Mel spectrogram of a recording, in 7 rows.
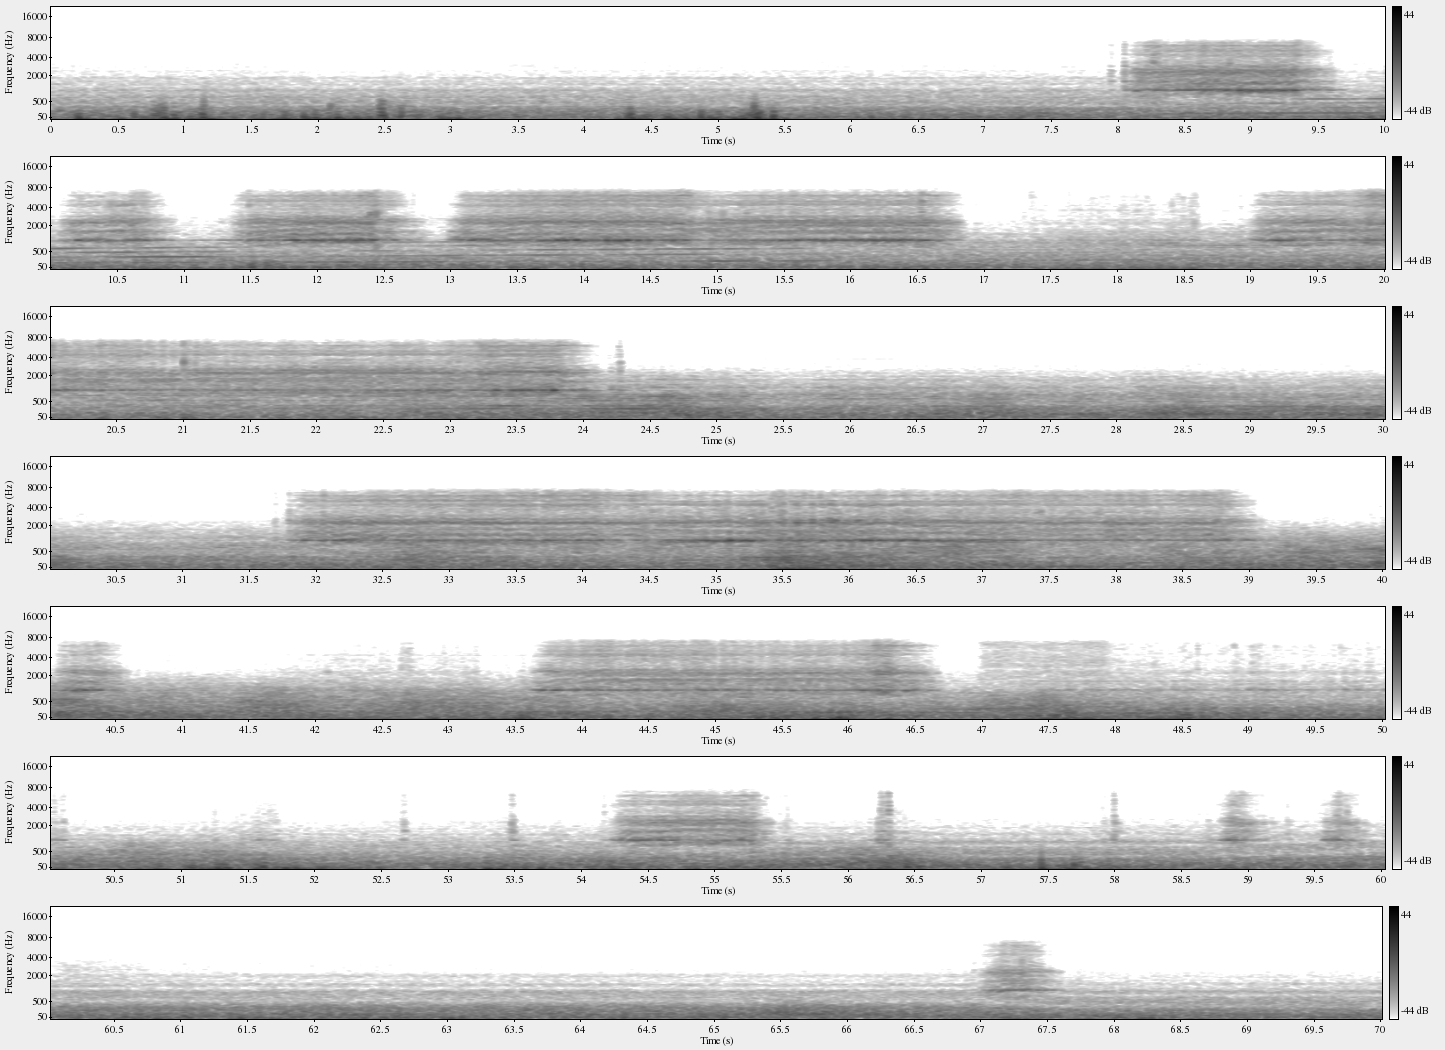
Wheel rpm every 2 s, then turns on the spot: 0, 0, 0, 0, 60, 50, 70, 110, 50, 50, 110, 100, 10, 0, 0, 20, 110, 110, 120, 50, 20, 20, 110, 40, 20, 0, 0, 50, 0, 10, 0, 0, 0, 10, 0.
16-18 40-42 46-50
